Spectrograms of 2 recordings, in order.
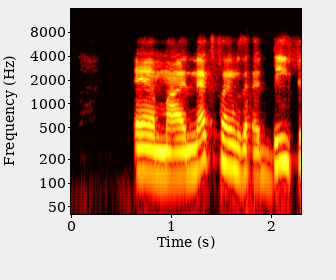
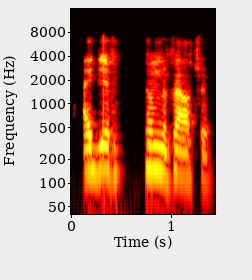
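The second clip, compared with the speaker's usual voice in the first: normal talking voice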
